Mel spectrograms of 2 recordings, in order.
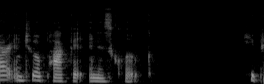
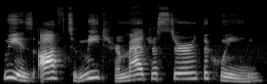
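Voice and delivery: higher, loud eager call; excited shout; 8 semitones higher, 13 dB louder than usual. Acted. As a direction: announce it with gusto. BFG excited setting off.

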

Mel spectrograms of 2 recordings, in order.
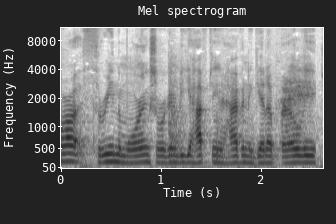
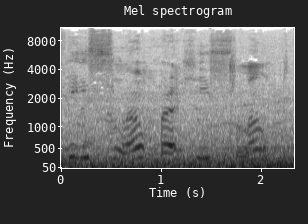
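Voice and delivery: teasing; 6 semitones higher, 6 dB louder, much slower than usual. Real, not acted. Teasing sleeping friend.

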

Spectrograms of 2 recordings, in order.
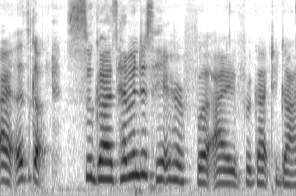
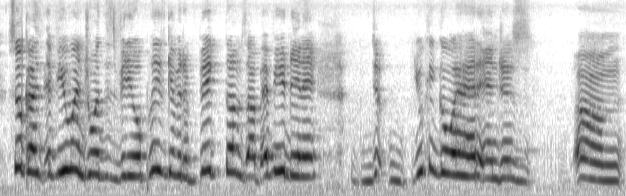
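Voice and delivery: upbeat, fast youtuber sign-off; vlog outro; 4 semitones higher, faster than usual. Acted. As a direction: rattle off the channel plug.

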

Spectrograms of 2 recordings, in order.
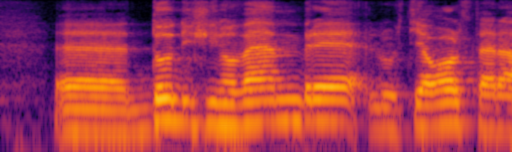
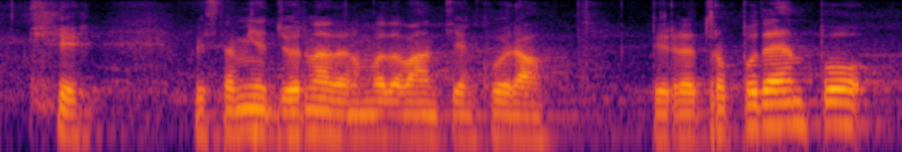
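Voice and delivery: normal talking voice

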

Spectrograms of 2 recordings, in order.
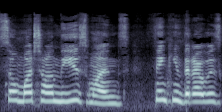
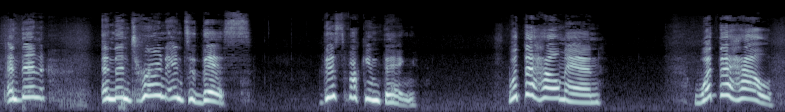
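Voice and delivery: indignant; 5 semitones higher, 6 dB louder than usual. Real, not acted. Revealing big hole, indignant.

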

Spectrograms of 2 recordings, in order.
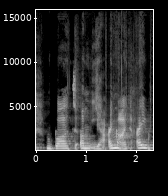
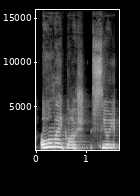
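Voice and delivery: startled; 8 semitones higher, 11 dB louder than usual. Real, not acted. Route going wrong.

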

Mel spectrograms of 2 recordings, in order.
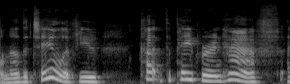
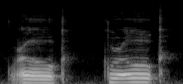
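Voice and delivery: frog croak; 5 dB louder than usual. Acted. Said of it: "said Frog".

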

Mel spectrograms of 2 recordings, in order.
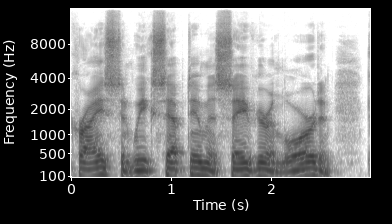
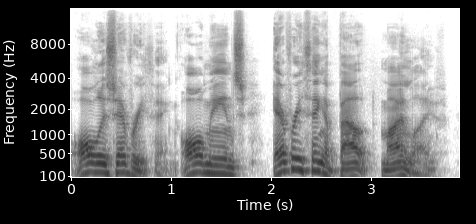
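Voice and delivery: ordinary talk

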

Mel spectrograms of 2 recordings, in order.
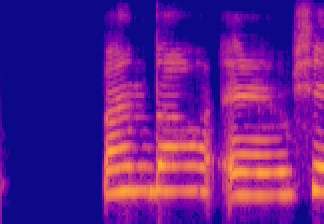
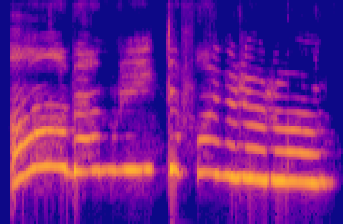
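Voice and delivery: amazed; 9 semitones higher than usual. Real, not acted. Amazed at new game area.

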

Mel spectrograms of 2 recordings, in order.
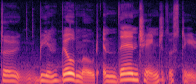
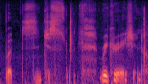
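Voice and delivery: soft unvoiced whisper; 3 semitones lower, 10 dB quieter than usual. Real, not acted. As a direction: whisper it like a secret aside. Aside after voice remark.

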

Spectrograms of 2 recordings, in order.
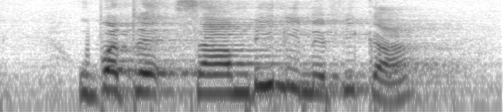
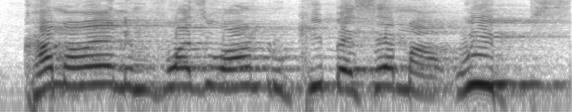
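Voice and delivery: crowd hype shout; 5 semitones higher, 6 dB louder than usual. Acted. Host hypes crowd call-out.

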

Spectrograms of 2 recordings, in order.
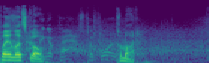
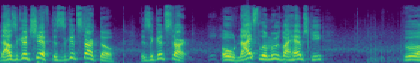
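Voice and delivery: usual speaking voice

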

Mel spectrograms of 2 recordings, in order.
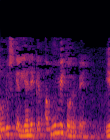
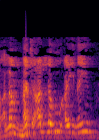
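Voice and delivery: high, slow, drawn-out Arabic verse; fervent Quran recitation; 9 semitones higher, 3 dB louder, slower than usual. Shown as a demonstration. Preacher driving the verse home, fervent high recitation. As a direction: recite it out with raised pitch.

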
